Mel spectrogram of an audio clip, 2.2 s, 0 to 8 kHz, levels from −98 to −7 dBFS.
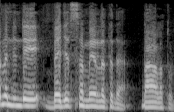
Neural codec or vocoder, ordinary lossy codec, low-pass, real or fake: vocoder, 44.1 kHz, 128 mel bands every 512 samples, BigVGAN v2; none; 7.2 kHz; fake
